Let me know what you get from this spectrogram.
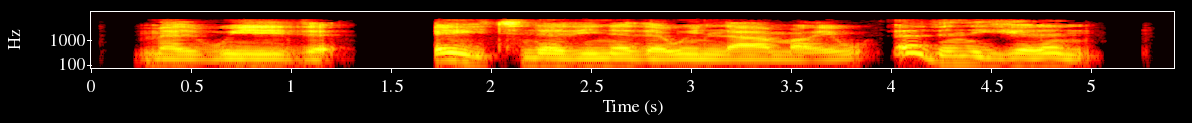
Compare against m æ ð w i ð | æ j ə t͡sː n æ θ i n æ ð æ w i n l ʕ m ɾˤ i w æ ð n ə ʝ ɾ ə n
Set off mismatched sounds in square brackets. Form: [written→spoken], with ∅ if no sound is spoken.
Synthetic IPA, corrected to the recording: m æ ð w i ð | æ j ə t͡sː n æ [θ→ð] i n æ ð æ w i n l ʕ m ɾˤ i w æ ð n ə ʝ ɾ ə n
